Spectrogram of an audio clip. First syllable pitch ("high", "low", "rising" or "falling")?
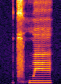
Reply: high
